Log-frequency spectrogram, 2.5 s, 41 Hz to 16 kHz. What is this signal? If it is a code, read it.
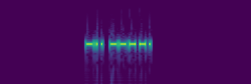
Morse code, heard as a keyed tone, about 52 wpm, 700 Hz. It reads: D 9
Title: Single-Letter Single-Number 50wpm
